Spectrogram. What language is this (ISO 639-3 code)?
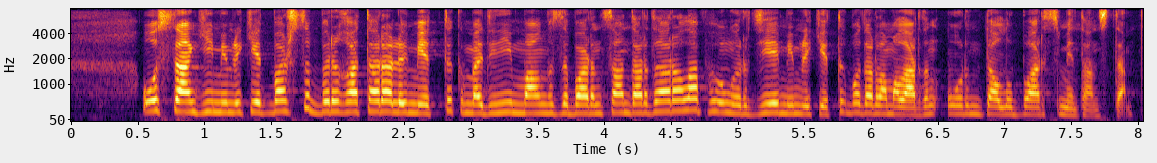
kaz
